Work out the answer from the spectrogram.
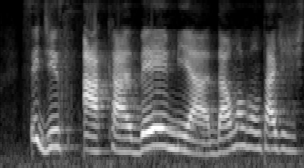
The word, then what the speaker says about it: academia: Se fosse academia, como economia, tem o acento no I em espanhol. E nesse caso não. Então é o mesmo caso do porque, do metro, do cerebro. São todas paroxítonas terminadas em N, S ou vogal. E por isso não levam acento.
